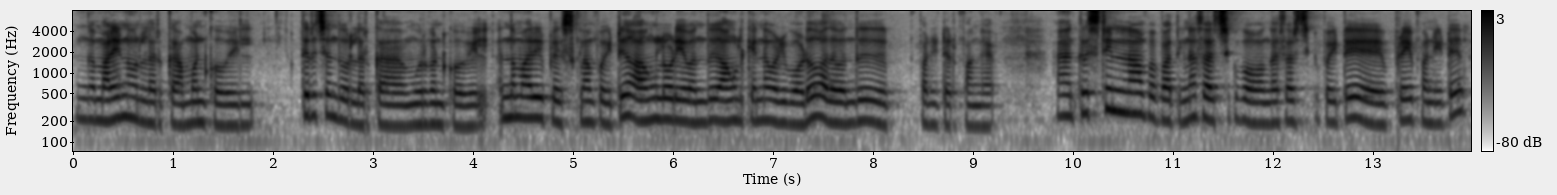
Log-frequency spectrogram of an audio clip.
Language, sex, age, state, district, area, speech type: Tamil, female, 18-30, Tamil Nadu, Cuddalore, rural, spontaneous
